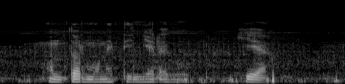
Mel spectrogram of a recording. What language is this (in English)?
Santali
